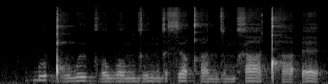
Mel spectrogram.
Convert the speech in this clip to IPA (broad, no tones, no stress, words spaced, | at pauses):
ɓu ɡ͡ǃuwɯɡʱo wo ŋɡɯ ŋɡəsɯqʰɛ ndomxaǃʰa ʔɛ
